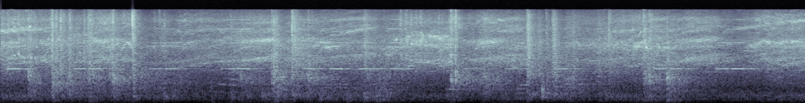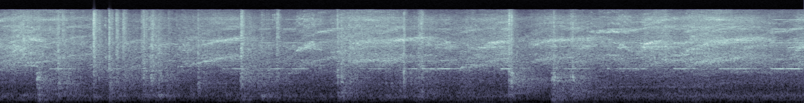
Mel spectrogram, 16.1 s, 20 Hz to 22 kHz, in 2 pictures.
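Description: A pack of 1/12th-scale electric radio-controlled stock cars racing on a carpet track: many high motor whines rising and falling as the cars pass, with frequent sharp clacks of cars hitting each other and the barriers. A short high beep repeats through it.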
